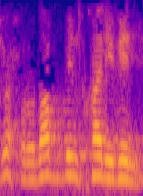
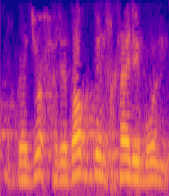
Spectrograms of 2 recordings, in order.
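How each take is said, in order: First: The last word ends with an -in sound. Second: The last word ends with an -un sound. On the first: The last word takes its case from the word beside it. "خارب لان ضب مكسوره" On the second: The last word describes the burrow, not the lizard. "خارب خبر مرفوع بالضم"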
